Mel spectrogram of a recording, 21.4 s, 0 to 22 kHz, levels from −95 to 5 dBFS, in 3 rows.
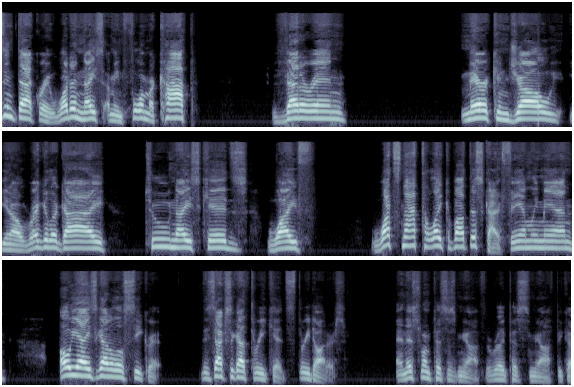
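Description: No technical faults are audible.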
